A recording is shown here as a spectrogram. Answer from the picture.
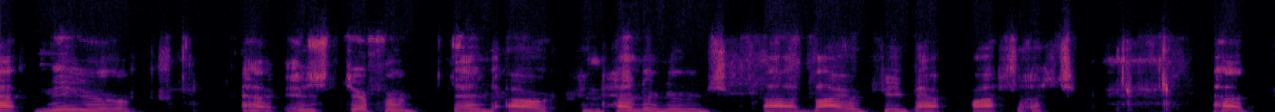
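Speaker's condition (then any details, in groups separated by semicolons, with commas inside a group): Head and neck cancer; left vagus nerve severed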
